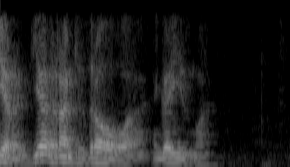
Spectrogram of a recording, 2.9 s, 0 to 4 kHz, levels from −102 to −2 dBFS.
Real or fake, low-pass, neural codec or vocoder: real; 3.6 kHz; none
